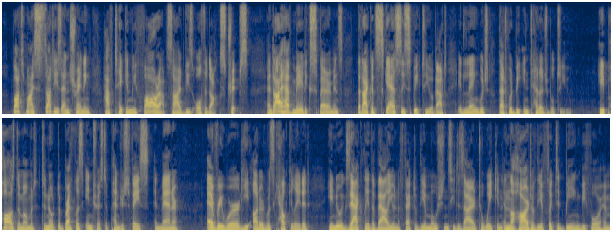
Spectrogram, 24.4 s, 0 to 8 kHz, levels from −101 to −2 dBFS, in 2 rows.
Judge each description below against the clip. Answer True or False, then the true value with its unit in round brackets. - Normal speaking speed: True (190 wpm)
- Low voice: True (130 Hz)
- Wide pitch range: True (6.5 semitones)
